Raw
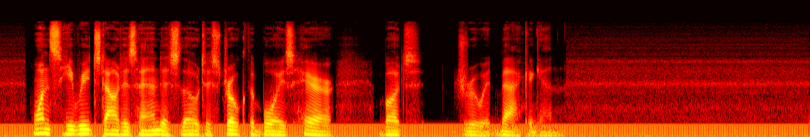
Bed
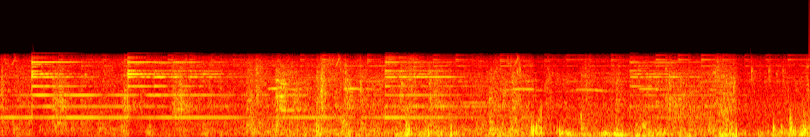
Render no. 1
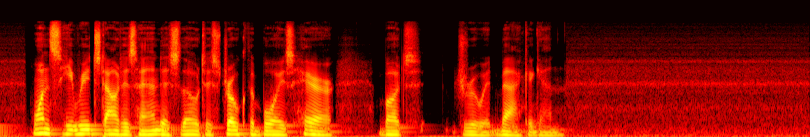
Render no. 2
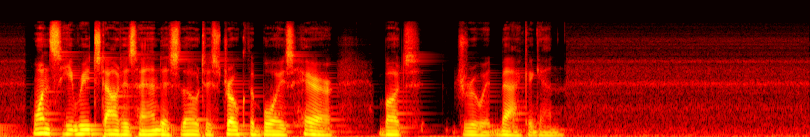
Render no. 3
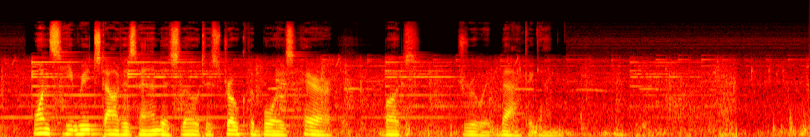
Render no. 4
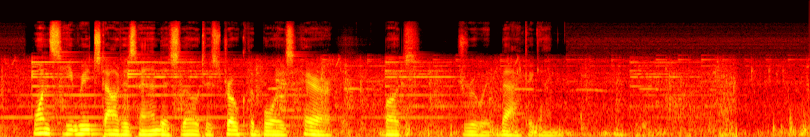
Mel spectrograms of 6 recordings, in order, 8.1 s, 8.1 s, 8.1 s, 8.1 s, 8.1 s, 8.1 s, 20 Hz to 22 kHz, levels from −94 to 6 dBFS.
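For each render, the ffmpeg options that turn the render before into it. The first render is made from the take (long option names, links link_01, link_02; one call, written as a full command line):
ffmpeg -i in.wav -af "bandreject=frequency=60:width_type=h:width=4,bandreject=frequency=120:width_type=h:width=4,bandreject=frequency=180:width_type=h:width=4,bandreject=frequency=240:width_type=h:width=4,bandreject=frequency=300:width_type=h:width=4,bandreject=frequency=360:width_type=h:width=4" out.wav
ffmpeg -i in.wav -af "equalizer=frequency=6400:width=4.2:gain=6,bandreject=frequency=177.5:width_type=h:width=4,bandreject=frequency=355:width_type=h:width=4,bandreject=frequency=532.5:width_type=h:width=4,bandreject=frequency=710:width_type=h:width=4,bandreject=frequency=887.5:width_type=h:width=4,bandreject=frequency=1065:width_type=h:width=4,bandreject=frequency=1242.5:width_type=h:width=4,bandreject=frequency=1420:width_type=h:width=4,bandreject=frequency=1597.5:width_type=h:width=4,bandreject=frequency=1775:width_type=h:width=4,bandreject=frequency=1952.5:width_type=h:width=4,bandreject=frequency=2130:width_type=h:width=4,bandreject=frequency=2307.5:width_type=h:width=4,bandreject=frequency=2485:width_type=h:width=4,bandreject=frequency=2662.5:width_type=h:width=4,bandreject=frequency=2840:width_type=h:width=4,bandreject=frequency=3017.5:width_type=h:width=4,bandreject=frequency=3195:width_type=h:width=4,bandreject=frequency=3372.5:width_type=h:width=4,bandreject=frequency=3550:width_type=h:width=4,bandreject=frequency=3727.5:width_type=h:width=4,bandreject=frequency=3905:width_type=h:width=4,bandreject=frequency=4082.5:width_type=h:width=4,bandreject=frequency=4260:width_type=h:width=4,bandreject=frequency=4437.5:width_type=h:width=4,bandreject=frequency=4615:width_type=h:width=4" out.wav
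ffmpeg -i in.wav -i bed.wav -filter_complex "[1:a]volume=-9.5dB[link_01];[0:a][link_01]amix=inputs=2:normalize=0" out.wav
ffmpeg -i in.wav -af "volume=3dB,alimiter=limit=-3dB:level=0:latency=1" out.wav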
